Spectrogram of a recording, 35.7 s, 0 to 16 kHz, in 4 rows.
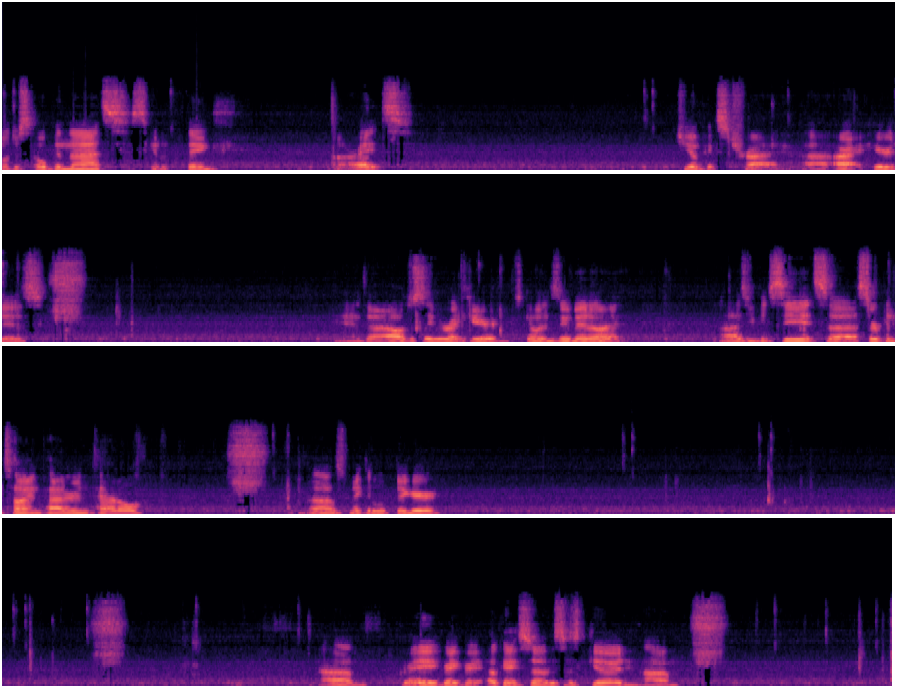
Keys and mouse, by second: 7.9 click, 10.1 w, 13.6 click, 16.4 click, 18.0 right click, 20.1 click, 21.2 r, 24.5 r, 25.5 click, 25.8 r, 27.6 click, 29.7 click, 35.0 click.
